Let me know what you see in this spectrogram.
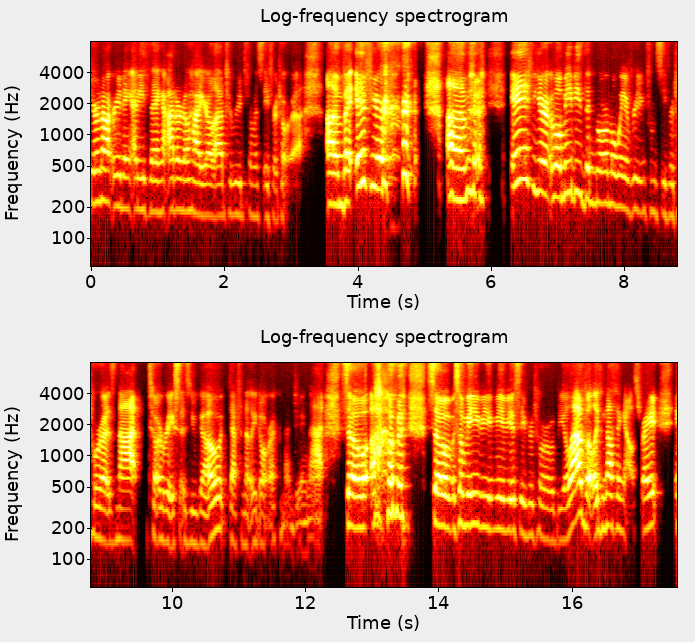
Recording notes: This audio was originally captured from Zoom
